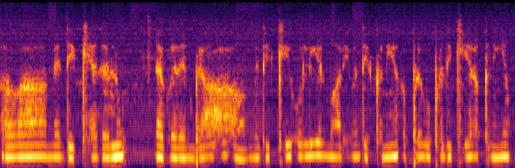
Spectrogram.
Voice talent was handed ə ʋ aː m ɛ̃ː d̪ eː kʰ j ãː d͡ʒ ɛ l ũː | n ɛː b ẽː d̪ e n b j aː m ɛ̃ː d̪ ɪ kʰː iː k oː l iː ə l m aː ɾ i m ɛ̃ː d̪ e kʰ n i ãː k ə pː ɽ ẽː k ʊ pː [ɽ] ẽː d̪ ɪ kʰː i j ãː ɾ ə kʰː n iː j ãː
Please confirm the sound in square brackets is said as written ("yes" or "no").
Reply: yes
